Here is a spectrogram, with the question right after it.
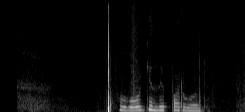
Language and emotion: Russian, neutral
